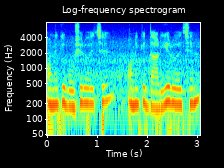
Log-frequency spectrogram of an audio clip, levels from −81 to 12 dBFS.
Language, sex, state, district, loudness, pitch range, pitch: Bengali, female, West Bengal, North 24 Parganas, -14 LUFS, 195-210 Hz, 200 Hz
